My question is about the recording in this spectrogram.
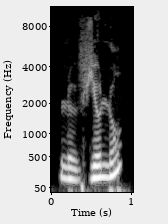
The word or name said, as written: violon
